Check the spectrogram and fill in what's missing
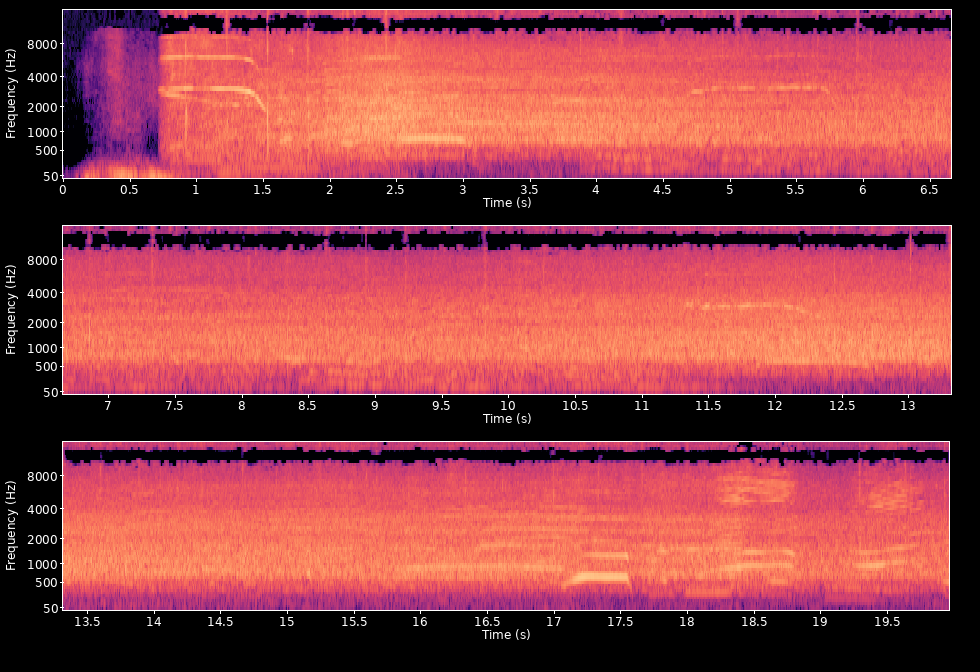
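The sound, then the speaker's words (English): A huge crowd at a college football game in South Carolina roars and cheers Donald Trump continuously, a dense wall of shouting and whooping that swells and holds steady for the whole stretch, with scattered louder yells cutting through. “And he went to this college football game in South Carolina and he was widely cheered.”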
